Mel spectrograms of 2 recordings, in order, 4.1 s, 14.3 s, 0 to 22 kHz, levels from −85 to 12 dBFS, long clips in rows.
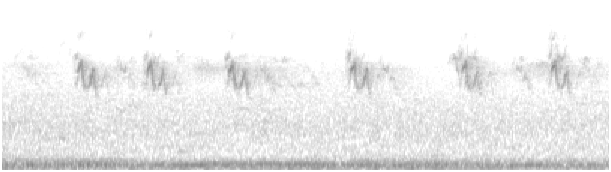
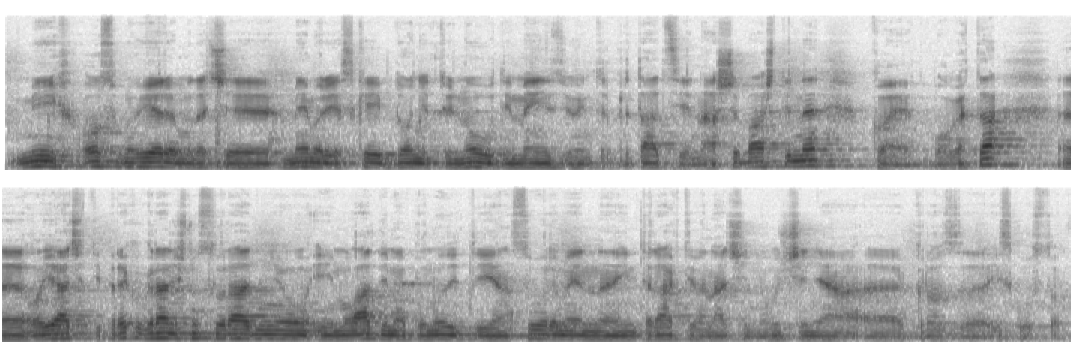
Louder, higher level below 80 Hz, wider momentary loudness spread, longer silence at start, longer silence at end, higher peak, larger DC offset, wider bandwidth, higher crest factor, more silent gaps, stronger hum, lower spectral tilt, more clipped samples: second, -46 LUFS vs -18 LUFS; second, -58 dBFS vs -42 dBFS; second, 7 LU vs 10 LU; about the same, 0 s vs 0 s; about the same, 0 s vs 0 s; second, -30 dBFS vs 0 dBFS; neither; about the same, 16 kHz vs 15.5 kHz; about the same, 18 dB vs 18 dB; neither; neither; second, -4.5 dB/octave vs -6 dB/octave; neither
